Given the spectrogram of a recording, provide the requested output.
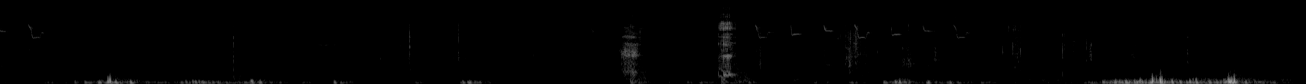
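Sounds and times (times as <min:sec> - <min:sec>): small birds chirping: 0:00.0 - 0:00.6, 0:03.1 - 0:04.4, 0:06.9 - 0:11.6
low wind rumble: 0:00.7 - 0:02.9, 0:11.0 - 0:12.9.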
